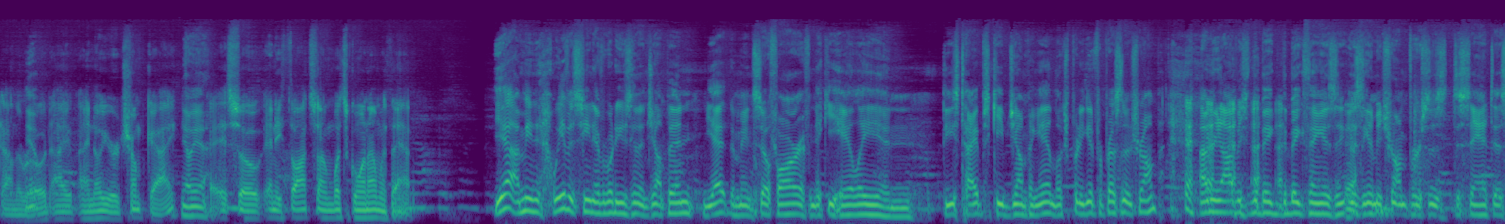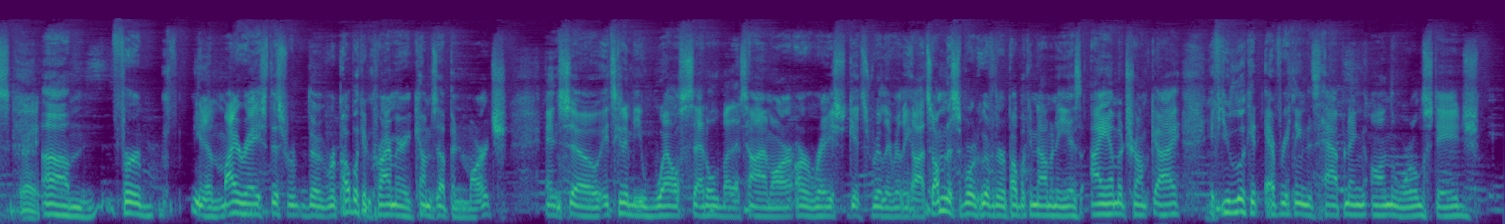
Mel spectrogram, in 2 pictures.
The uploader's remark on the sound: This episode was recorded at Old Town Burger in Battle Ground, so please excuse the background noise.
